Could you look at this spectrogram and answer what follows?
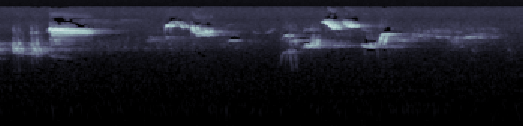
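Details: Forest indigo bunting song: varied high phrases of whistled slurs and upswept notes, some very thin and piercing, given in three bursts with short gaps. No other sounds intrude.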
